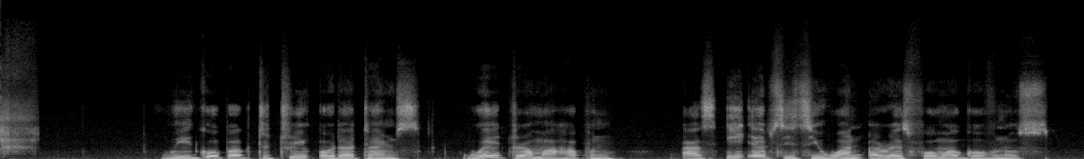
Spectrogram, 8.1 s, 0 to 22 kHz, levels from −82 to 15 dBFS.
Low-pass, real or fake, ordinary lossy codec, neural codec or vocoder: 19.8 kHz; fake; none; autoencoder, 48 kHz, 128 numbers a frame, DAC-VAE, trained on Japanese speech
